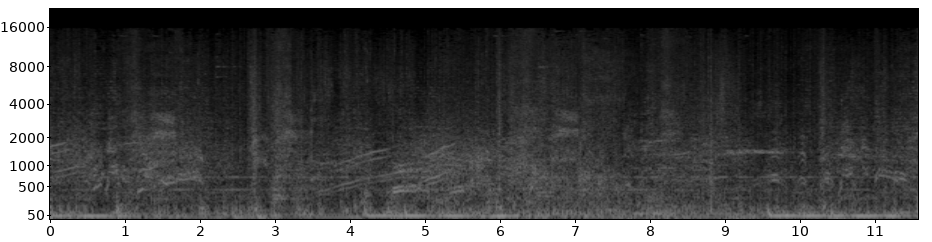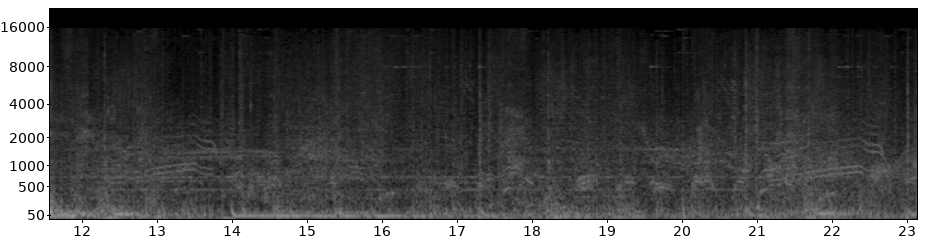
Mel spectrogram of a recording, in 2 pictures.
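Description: An electric weapon crackles and buzzes in bursts.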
